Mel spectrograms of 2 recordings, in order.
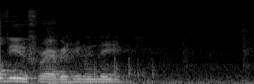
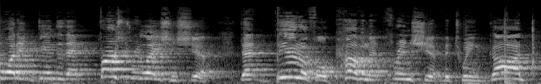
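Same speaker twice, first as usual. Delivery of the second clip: higher, louder preacher's cry against sin; preaching at full force; 10 semitones higher, 7 dB louder than usual. Acted. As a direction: build to a shout over sin.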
